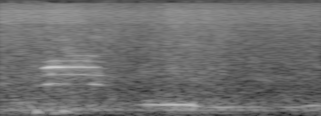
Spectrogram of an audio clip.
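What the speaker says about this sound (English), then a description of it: "And even my cat over here who wants to call out." A house cat calls out with one short, faint meow early on, followed by a low, quiet voice in a calm indoor room.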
